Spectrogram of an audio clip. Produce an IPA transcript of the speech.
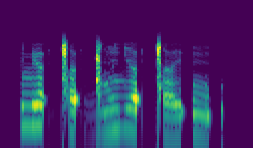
lʲ ɐː˦ ʔ ǁ ɐ˨ ʔ ɡ͡ǁ õ˦ ʎ ɐː˦ ʔ ǁ ɐ˨˦ ɪ̯ ʔ ũ˨ ʔ

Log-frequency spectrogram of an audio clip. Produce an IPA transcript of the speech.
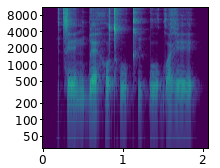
t͡s eː˨˦ n ɡ͡b ɛ˦˨ h o˦ tʰ uː˨ kʰ i˨ k͡p uː˨ ɡʷ a˨ ɣ eː˨

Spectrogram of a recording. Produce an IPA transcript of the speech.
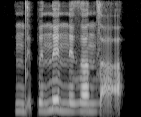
n d ḛ p e n̪ e n e ð ɐ n z a̰

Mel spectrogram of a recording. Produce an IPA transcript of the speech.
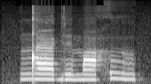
ŋ͡ǃ æ ɡ e m ɑ h ɯ

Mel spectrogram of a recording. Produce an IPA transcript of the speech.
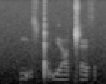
mʲ ɔ̰ s ǃ o̰ lʲ ɑː ǁ æ s

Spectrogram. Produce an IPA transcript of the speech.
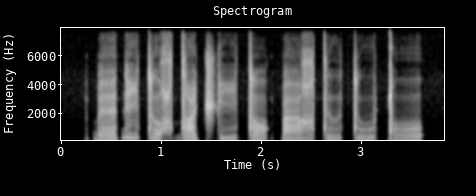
ɓ ɛ˩˥ ɗ i˥ t u˥ χ dˤ ɯ˧ t͡ʃʼ i˩˥ t ɔ˧ k͡p a˩ ʁ t ɯ˩ t u˩˥ ǃ o˩˥

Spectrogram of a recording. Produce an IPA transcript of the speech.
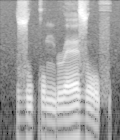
z u k o ŋ ɹ ɛ z o f

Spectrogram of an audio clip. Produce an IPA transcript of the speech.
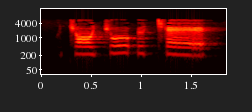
c ɔ c o ʔ ʏ cʰ ɛ

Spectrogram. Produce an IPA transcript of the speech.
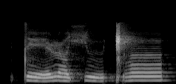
t e˧˩˧ ɭ ʌ˨˩ ç ɯ˧˩˧ ɡ͡ǁ ʌ˦

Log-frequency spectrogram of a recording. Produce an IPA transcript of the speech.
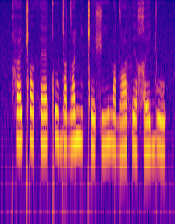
qʰ e ǁ ɒ θ æ ǃ u ɟ i dˤ i ɲ i ǁ e ʃ i n̪ o dˤ æ f e χ e ɟ u

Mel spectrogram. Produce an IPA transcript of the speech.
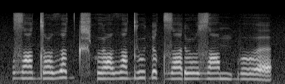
zˤ a d ʊ ðˤ e d t͡ɕʰ ʊ ɐ̯ ðˤ a d u ɗ ʊ d zˤ e ɾ u zˤ a m b o ɐ̯

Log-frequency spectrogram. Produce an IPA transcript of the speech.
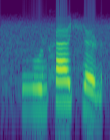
v u ɳ x a ɐ̯ ç œ ɳ

